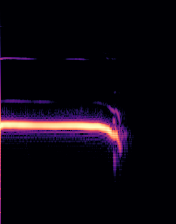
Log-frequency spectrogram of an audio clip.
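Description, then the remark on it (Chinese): A voice imitates the eerie, frightening howl of predators: one long, steady, mid-pitched "oooh" held for just over a second, then sliding down and cutting off abruptly, with nothing else around it. “他们还会宣称，在刚过去的几个万籁俱静的夜晚，仔细竖起耳朵的话，可以听到这些恐怖的掠食者在黑暗的远方发出令人毛骨悚然的嚎叫。”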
